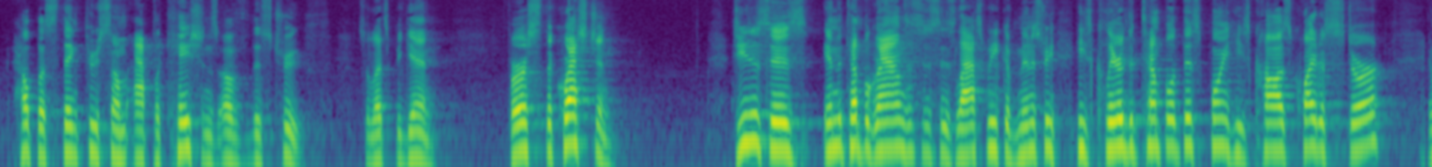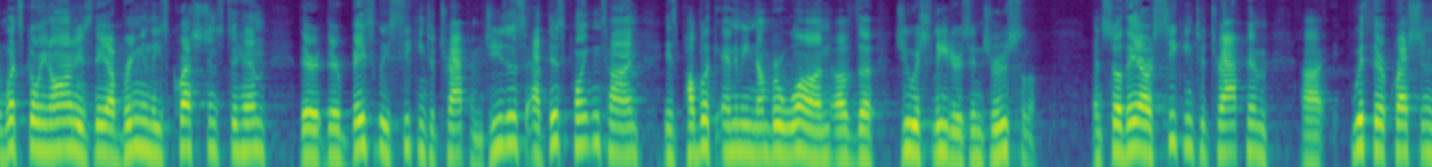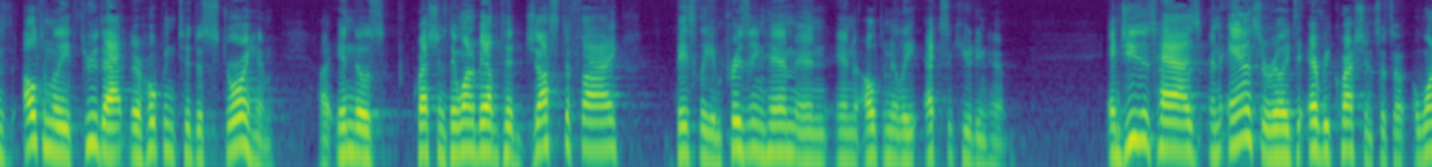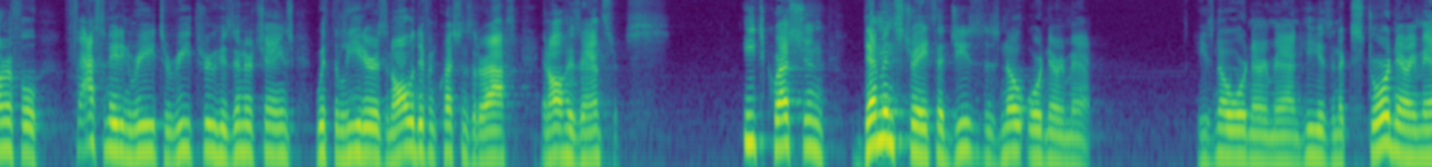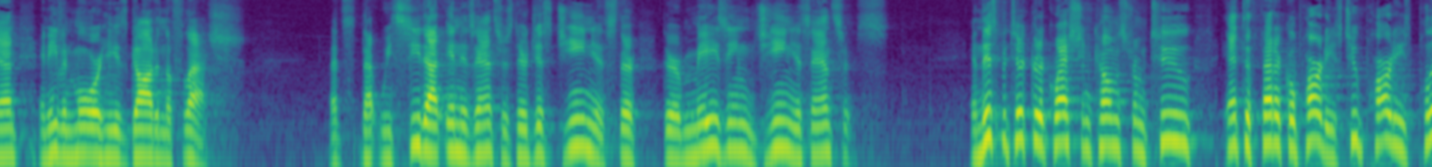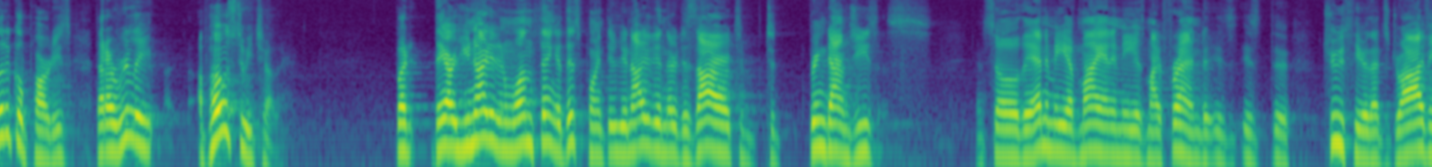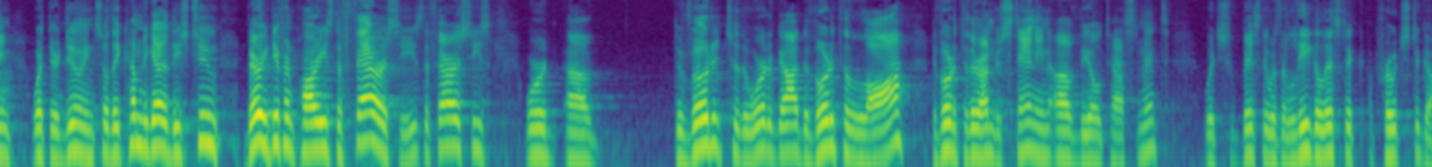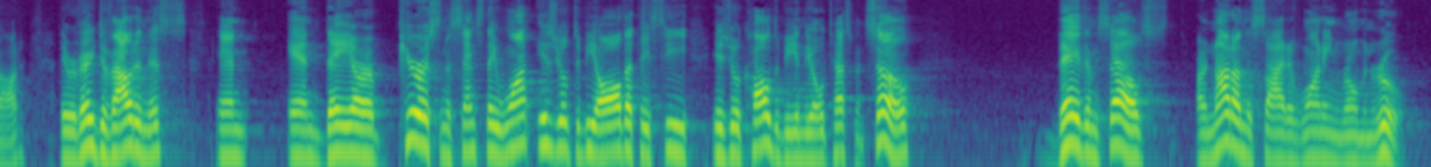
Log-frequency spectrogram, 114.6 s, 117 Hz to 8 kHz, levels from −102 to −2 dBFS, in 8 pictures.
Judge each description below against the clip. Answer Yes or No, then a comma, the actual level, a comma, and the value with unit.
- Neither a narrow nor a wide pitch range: Yes, average, 3.9 semitones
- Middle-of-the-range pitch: Yes, medium, 165 Hz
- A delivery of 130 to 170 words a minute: No, average, 180 wpm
